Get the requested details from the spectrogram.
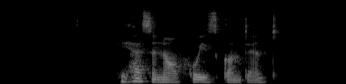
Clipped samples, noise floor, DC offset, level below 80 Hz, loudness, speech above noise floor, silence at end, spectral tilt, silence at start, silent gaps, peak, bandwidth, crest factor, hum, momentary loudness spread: under 0.1%; under -90 dBFS; under 0.1%; -78 dBFS; -40 LUFS; over 51 dB; 0.65 s; -4 dB/octave; 1.2 s; none; -22 dBFS; 14.5 kHz; 20 dB; none; 13 LU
